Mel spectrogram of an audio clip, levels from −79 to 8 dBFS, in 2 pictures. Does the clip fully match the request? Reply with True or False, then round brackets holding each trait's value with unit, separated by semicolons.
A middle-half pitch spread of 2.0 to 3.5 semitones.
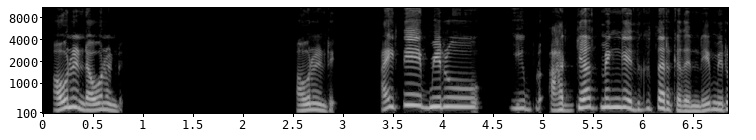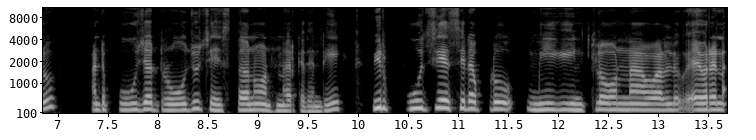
False (4.4 semitones)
